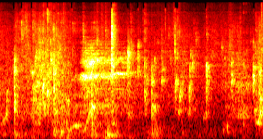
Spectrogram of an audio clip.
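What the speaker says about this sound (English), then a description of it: "I'm trying to pump out the water" Water being pumped out of a rock-bottomed dug hole at an off-grid homestead, a steady rushing, splashing flow that continues throughout at close range.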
